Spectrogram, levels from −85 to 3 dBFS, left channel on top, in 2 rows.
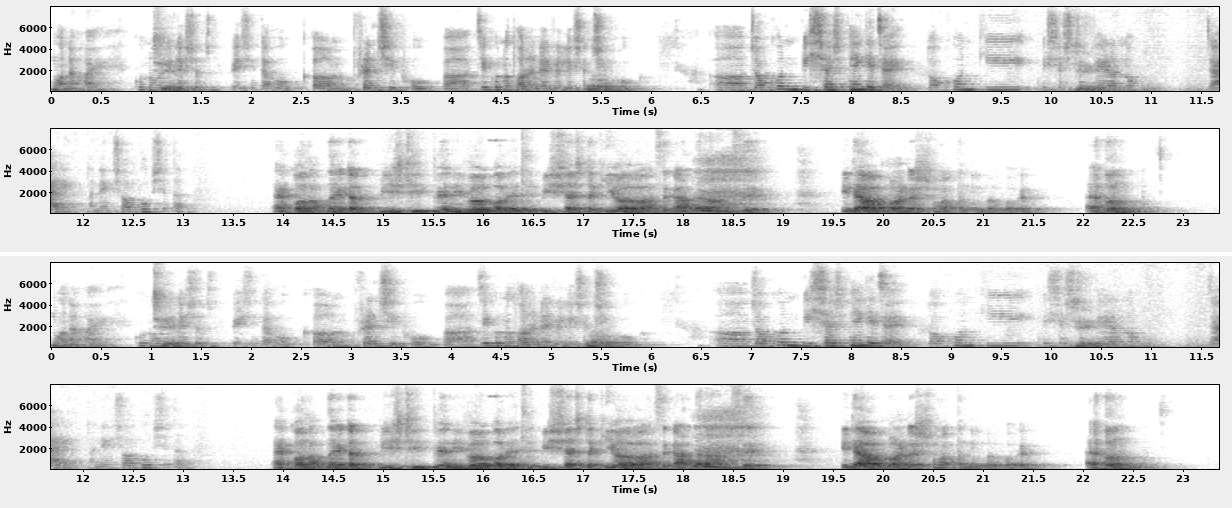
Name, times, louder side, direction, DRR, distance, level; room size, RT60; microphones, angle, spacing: voice 1, 0.0-5.8 6.2-10.9 11.5-13.0 20.0-20.4, left 2 dB, 60° left, 4 dB, 0.6 m, -36 dB
voice 2, 5.3-5.7 10.2-10.5 13.9-18.7 19.6-21.4 22.0-22.4, equal, 30° right, -1 dB, 0.8 m, -24 dB
sound 1, 8.1-8.8 9.1-13.2 14.8-15.4 15.7-16.5, equal, 5° right, 0.4 m, -34 dB
sound 2, 17.3-17.8 18.1-18.8 19.1-19.2 19.9-20.0 20.7-21.1, equal, 70° right, 1.3 m, -30 dB
2.8 x 2.8 x 3.5 m, 0.76 s
head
